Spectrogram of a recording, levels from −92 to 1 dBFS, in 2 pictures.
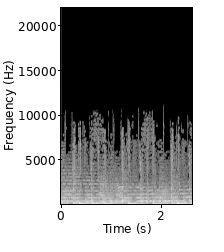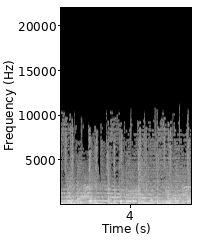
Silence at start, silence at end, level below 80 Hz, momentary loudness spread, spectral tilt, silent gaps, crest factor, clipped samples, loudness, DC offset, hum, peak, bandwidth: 0 s; 0 s; -16 dBFS; 1 LU; -6 dB/octave; none; 12 dB; under 0.1%; -14 LUFS; under 0.1%; none; 0 dBFS; 10.5 kHz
